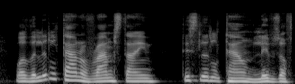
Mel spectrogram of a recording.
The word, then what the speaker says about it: Ramstein: Ramstein. This is Ramstein, right? Like the band, right? Yes, that's it. Here's the base, one of the most important. Well, the little town of Ramstein, this little town lives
